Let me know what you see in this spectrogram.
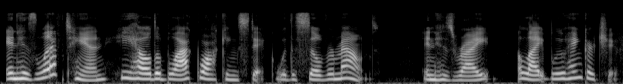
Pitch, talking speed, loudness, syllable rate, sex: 245 Hz, 200 wpm, -19 LUFS, 4.7 syllables/s, female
